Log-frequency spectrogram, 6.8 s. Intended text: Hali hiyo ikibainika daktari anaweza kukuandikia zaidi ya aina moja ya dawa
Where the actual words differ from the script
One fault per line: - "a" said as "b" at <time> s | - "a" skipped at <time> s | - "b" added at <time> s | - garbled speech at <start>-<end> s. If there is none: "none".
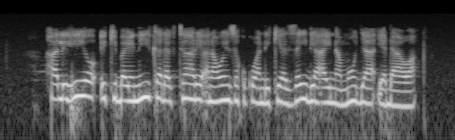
none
